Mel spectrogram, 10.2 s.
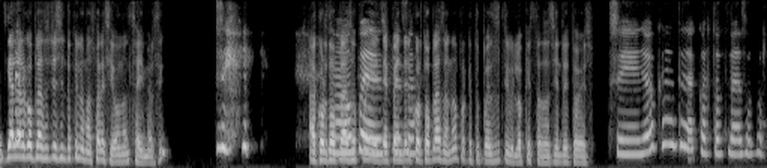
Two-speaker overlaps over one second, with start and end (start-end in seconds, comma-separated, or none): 4.3-5.6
